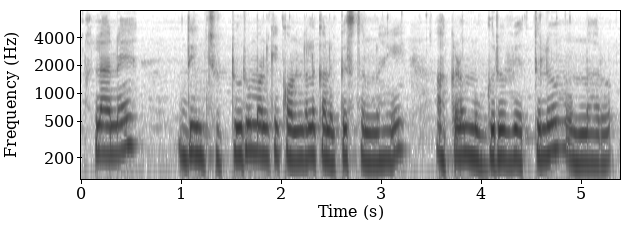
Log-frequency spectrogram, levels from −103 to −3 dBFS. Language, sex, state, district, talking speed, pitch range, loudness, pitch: Telugu, female, Andhra Pradesh, Visakhapatnam, 100 wpm, 195-220 Hz, -34 LUFS, 205 Hz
